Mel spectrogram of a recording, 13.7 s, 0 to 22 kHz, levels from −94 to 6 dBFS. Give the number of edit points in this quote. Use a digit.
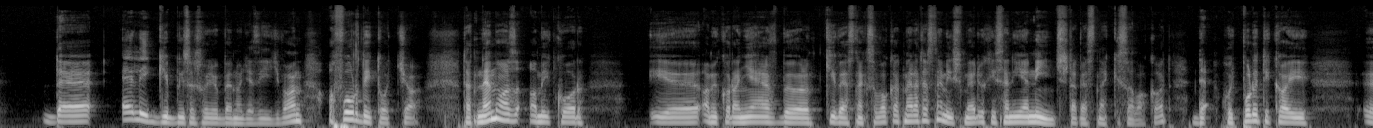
3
